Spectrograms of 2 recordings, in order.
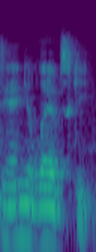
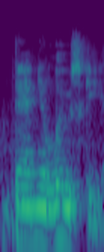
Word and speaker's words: Danielewski: Danielewski, or Danielewski. I've heard it pronounced Danielewski, and it sounds kind of vaguely Polish or thereabouts with the ski in it, so I think the W makes a V sound.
